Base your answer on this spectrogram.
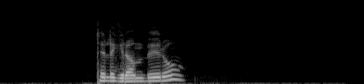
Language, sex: Norwegian, male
